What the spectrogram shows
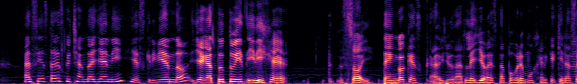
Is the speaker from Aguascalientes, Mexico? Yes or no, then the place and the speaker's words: yes; Aguascalientes, Mexico; now in Mexico City, Mexico; para mí la banda ha estado desde siempre porque crecí en Aguascalientes.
